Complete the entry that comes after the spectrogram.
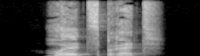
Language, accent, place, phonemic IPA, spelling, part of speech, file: German, Germany, Berlin, /ˈhɔlt͡sˌbʁɛt/, Holzbrett, noun, De-Holzbrett.ogg
- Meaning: wooden board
